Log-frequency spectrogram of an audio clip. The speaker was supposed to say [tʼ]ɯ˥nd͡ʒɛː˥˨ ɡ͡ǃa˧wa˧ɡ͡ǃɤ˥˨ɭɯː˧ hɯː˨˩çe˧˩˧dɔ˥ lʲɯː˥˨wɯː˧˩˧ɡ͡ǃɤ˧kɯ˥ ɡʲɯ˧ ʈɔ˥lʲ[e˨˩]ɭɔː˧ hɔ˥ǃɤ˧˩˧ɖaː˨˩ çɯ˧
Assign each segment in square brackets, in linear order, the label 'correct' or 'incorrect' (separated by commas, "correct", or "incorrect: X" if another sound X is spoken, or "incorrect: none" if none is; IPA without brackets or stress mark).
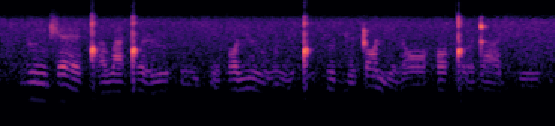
incorrect: d, correct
